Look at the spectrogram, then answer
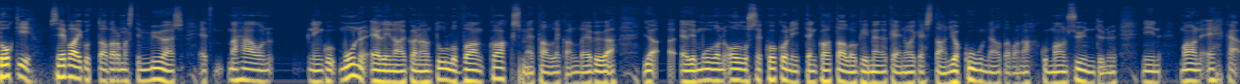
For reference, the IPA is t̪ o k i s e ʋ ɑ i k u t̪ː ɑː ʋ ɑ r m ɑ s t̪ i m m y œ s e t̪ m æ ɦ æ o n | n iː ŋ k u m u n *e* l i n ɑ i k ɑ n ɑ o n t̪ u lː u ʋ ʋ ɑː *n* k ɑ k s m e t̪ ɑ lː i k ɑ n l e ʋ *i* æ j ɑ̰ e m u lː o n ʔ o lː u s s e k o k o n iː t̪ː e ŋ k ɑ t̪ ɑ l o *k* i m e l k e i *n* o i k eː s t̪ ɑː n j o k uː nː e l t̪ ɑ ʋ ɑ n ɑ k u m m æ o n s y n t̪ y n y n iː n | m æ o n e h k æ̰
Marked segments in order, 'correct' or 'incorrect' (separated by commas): correct, incorrect, incorrect, incorrect, correct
